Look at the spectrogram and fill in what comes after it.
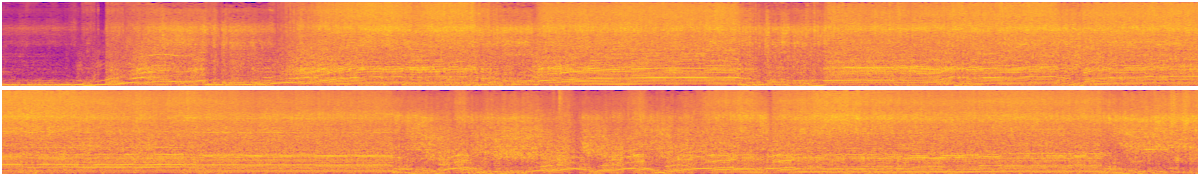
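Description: Car engine heard from inside the cabin while drifting: a low idle, then about a second in it revs up in repeated climbs and holds high for several seconds at a time, with tyres squealing and skidding on the tarmac.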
